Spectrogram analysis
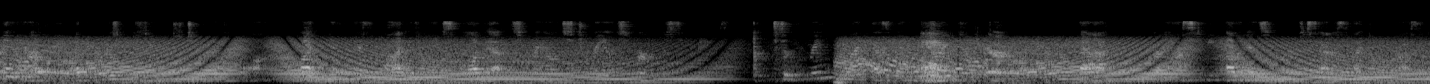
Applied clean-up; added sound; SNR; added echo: none; Guitar; -3 dB; reverberation time 0.6 s.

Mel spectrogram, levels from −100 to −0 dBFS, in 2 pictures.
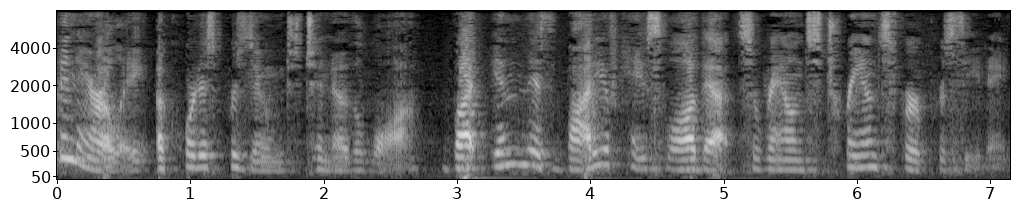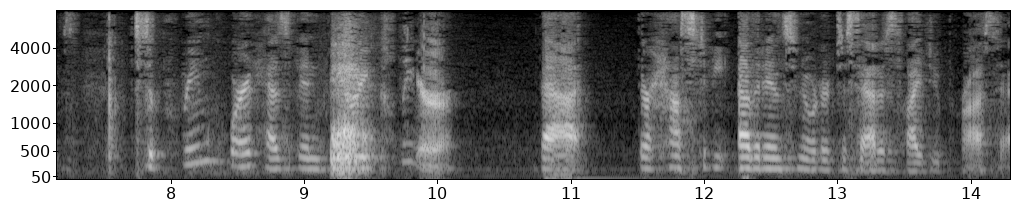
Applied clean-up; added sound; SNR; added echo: none; none; none; none.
